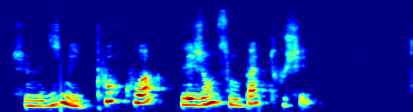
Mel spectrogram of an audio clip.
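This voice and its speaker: A woman's somewhat breathy voice at medium pitch, with lively intonation. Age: 40s. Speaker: live stream co-host. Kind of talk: casual chat. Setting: live video stream.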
